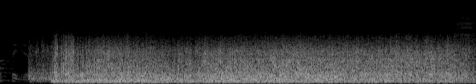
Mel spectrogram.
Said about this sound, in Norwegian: De tre passasjerflyene ble sprengt i lufta, og enorme skyer med kullsvart røyk steg opp fra ørkenen.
